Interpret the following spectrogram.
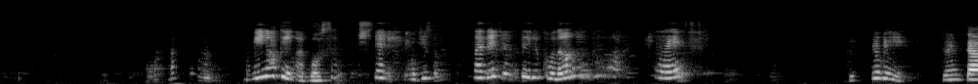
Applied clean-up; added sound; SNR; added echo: neural mask model DeepFilterNet 3.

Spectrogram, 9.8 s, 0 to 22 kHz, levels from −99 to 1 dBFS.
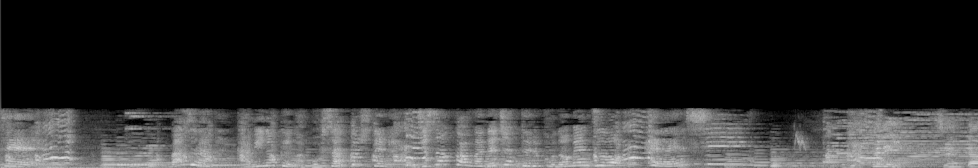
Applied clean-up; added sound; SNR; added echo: none; Chicken, rooster; 4 dB; reverberation time 0.3 s.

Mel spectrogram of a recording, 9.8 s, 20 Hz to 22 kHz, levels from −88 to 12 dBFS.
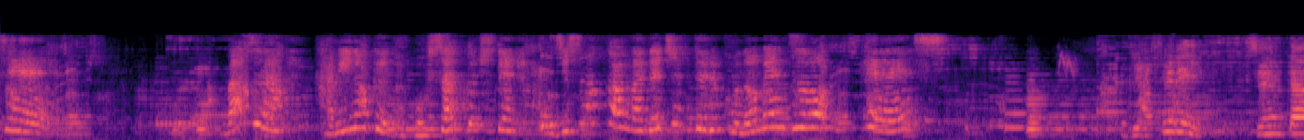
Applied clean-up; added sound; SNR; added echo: neural separator model SepFormer DNS4.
